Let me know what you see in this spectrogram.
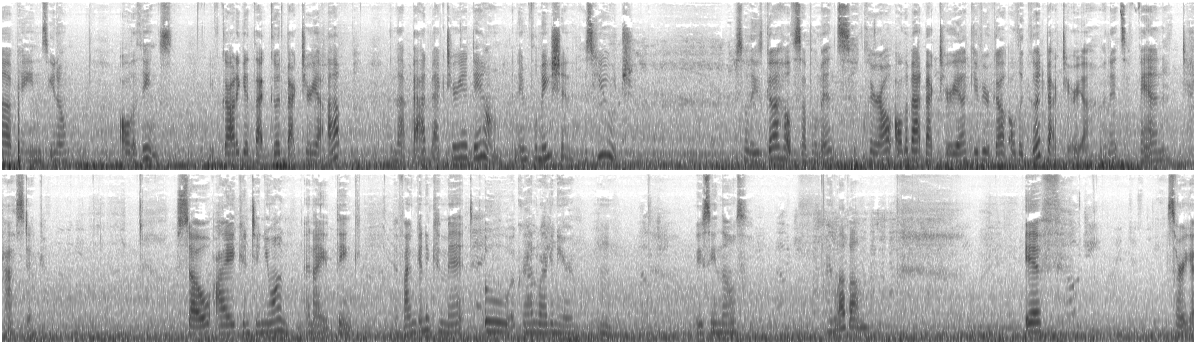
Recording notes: in the car with my kids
